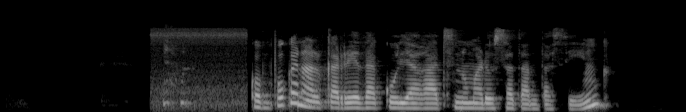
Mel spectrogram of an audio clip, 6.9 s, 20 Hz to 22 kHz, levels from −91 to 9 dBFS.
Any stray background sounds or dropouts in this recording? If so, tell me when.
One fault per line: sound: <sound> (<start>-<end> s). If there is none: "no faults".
sound: cough (1.6-2.0 s)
